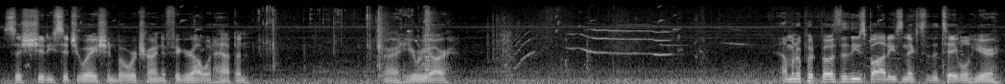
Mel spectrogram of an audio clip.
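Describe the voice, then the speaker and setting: A man's voice: fairly low pitch, level tone, fast, noisy background, natural voice. A man playing a weary, matter-of-fact medical examiner who talks to ghosts in an audio drama. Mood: apologetic, reassuring. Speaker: pathologist.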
